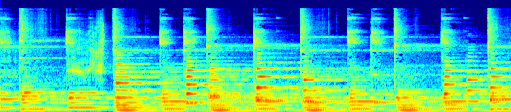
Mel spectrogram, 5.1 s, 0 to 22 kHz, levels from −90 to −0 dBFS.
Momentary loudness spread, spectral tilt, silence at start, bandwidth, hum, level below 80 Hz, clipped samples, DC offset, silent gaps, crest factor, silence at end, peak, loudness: 6 LU; -4.5 dB/octave; 0 s; 16.5 kHz; none; -40 dBFS; under 0.1%; under 0.1%; none; 20 dB; 0 s; -2 dBFS; -21 LUFS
